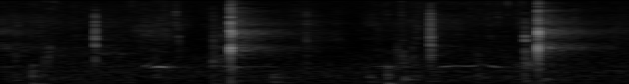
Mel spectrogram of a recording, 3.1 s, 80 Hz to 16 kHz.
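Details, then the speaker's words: Removed, failed Audi 3.0L TFSI EA837 CREC engine turned over by hand: irregular sharp clacks and ticks from the timing chain tensioners, which have no oil pressure. "That noise you're hearing is this tensioner here and probably this tensioner here because they don't have any oil pressure."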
